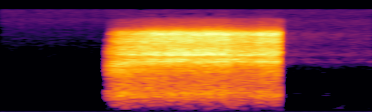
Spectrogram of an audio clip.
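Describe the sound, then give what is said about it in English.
A single deep breath taken during a guided meditation, a steady airy rush lasting just under a second, heard alone. “One more deep breath.”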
